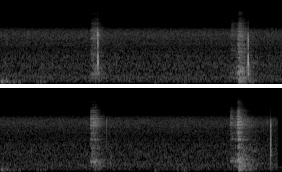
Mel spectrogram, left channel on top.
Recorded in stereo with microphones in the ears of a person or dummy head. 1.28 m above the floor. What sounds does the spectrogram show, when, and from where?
0.9 s a microwave: 45° right (ahead or behind), 1.0 m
